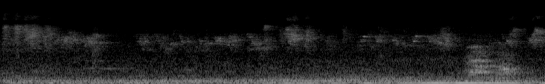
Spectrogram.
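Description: Birds chirping in the background, short scattered calls over a low steady hum that grows louder near the end.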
